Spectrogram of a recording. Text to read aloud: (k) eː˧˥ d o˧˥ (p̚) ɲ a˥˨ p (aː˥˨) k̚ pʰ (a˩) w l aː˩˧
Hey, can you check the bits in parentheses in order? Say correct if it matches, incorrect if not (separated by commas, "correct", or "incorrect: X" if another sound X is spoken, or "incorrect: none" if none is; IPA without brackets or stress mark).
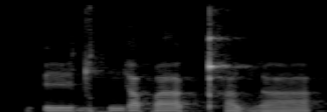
incorrect: ʔ, incorrect: k̚, correct, correct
